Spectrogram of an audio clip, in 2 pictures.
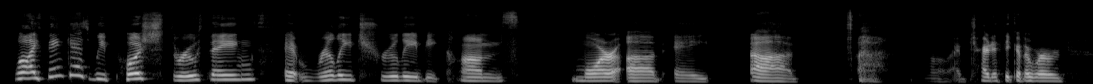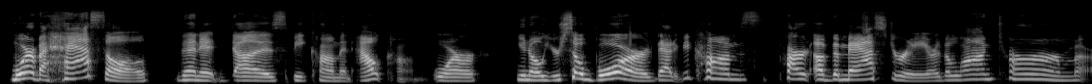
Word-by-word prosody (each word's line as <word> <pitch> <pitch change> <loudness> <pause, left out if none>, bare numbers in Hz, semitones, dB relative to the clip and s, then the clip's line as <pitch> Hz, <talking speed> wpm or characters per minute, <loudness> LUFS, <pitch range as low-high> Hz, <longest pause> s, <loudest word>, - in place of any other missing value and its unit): Well, 280 +1 +2
I 285 0 +1
think 370 +10 -9
as 410 - -6
we 245 -2 -6
push 255 +3 0
through 190 +2 -1
things, 220 +2 -4 0.3
it 190 -2 -3
really, 200 +6 -6
truly 185 -2 -6
becomes 160 +2 -8 0.5
more 170 0 +1
of 155 0 -3
a, 140 -2 -14 0.4
uh, 150 -6 0 0.7
ugh - - -11 0.7
oh, - - -28 0.2
I'm 125 0 -23
trying 170 -1 -3
to 165 - -6
think - - -9
of - - -3
the 170 - -1
word, 155 -2 -3 0.4
more 270 +6 +9
of - - +2
a - - +7
hassle 260 - +3 0.2
than 205 0 +1
it 170 -3 -1
does 180 -2 +2
become 175 -3 -5
an - - -9
outcome, 225 -2 0
or, 170 -2 -1 0.4
you 215 -1 -1
know, 195 -1 +3
you're 195 +1 -3
so 250 +4 +3
bored 215 -5 +5
that 200 -1 0
it - - -14
becomes 250 -6 -1 0.4
part 250 0 +5
of 230 -2 +4
the 230 - +2
mastery, 215 -7 +1
or 170 +2 -7
the 195 - -6
long 235 +4 -1
term 235 -8 -3
195 Hz, 145 wpm, -23 LUFS, 170-235 Hz, 0.7 s, more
